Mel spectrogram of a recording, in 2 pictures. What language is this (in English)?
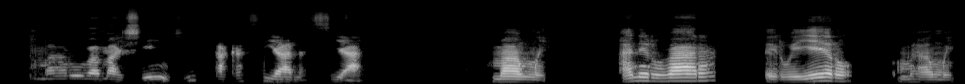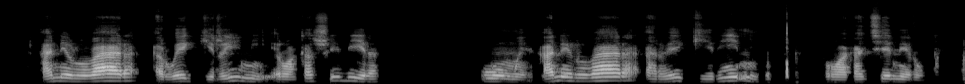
Shona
